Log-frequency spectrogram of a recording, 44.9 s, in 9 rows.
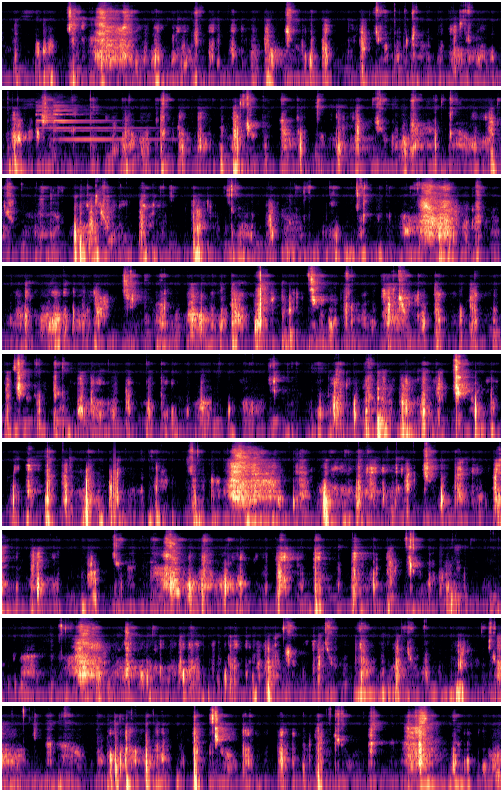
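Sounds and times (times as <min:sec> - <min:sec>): person chewing food: 0:00.0 - 0:44.9
crunchy bites: 0:00.1 - 0:44.9
wet mouth clicks: 0:43.0 - 0:44.4.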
